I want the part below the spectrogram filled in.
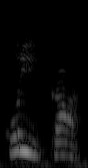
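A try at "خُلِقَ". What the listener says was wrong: Okay, just be careful that you don't make that into a qa. You know, you're stretching a tiny bit too long, yeah? Khuliqa.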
